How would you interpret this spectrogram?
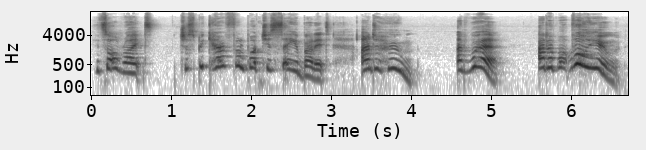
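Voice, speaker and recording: Female narrator as young male orderly: guarded, clipped, easily flustered, raised pitch, lively swings. Audiobook dialogue. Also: normal speed. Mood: stiff, anxious. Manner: stiff, clipped, defensive.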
